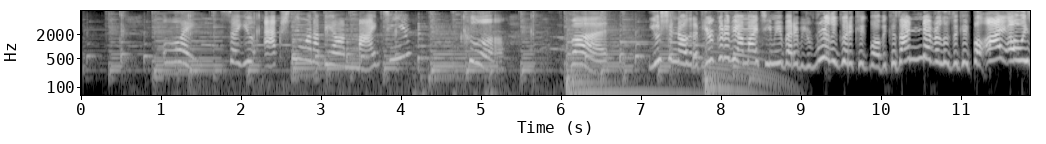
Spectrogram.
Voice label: Animation Gaming, Women

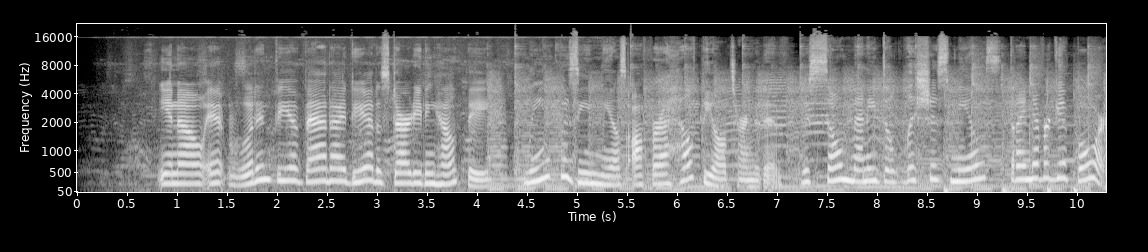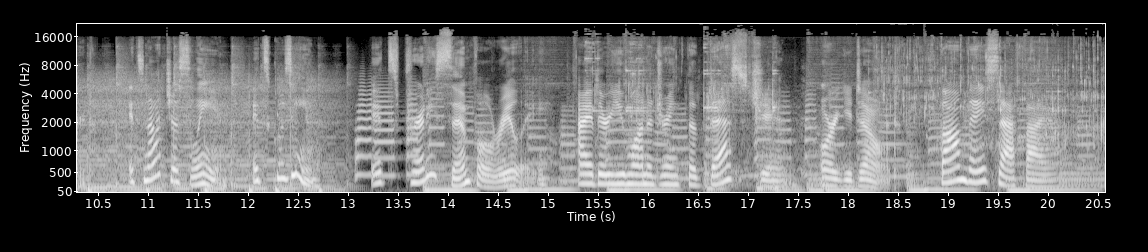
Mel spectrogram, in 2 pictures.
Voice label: Women Commercial

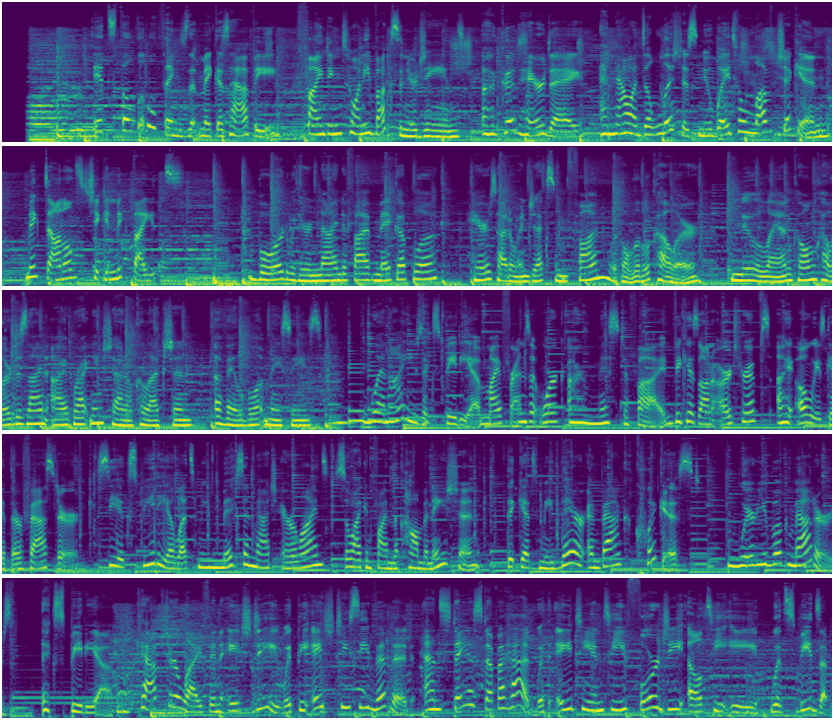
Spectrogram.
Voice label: Women Commercial

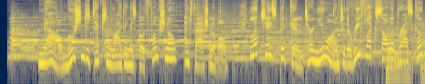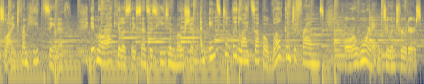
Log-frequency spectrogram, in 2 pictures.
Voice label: Women Commercial

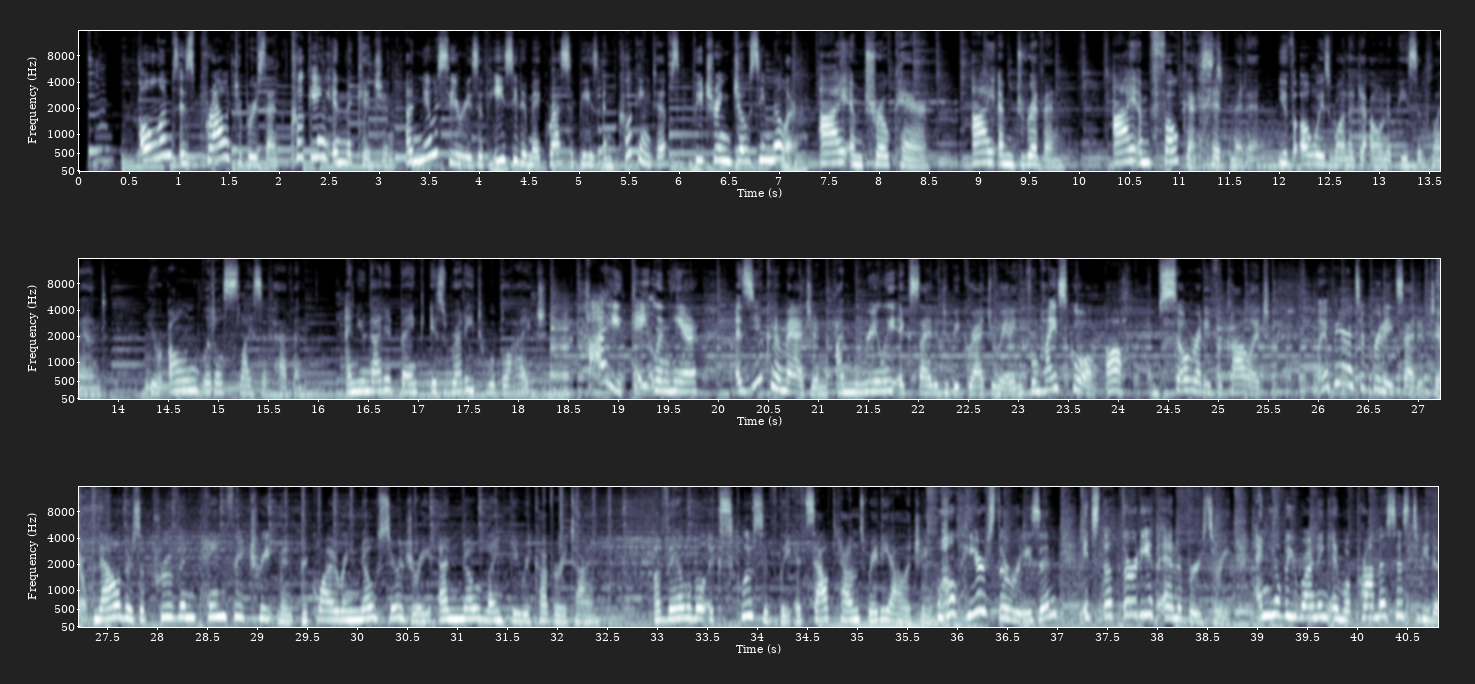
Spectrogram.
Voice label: Women Commercial

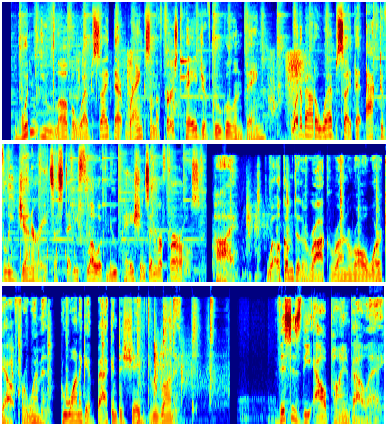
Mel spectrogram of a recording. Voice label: Men Narration

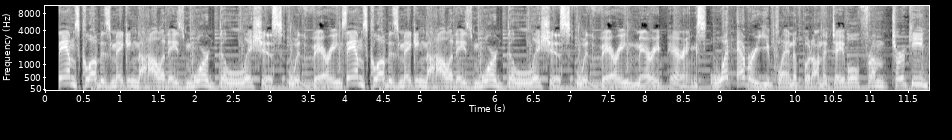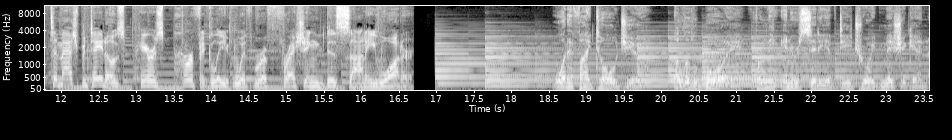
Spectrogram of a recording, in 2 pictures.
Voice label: Commercial, Men

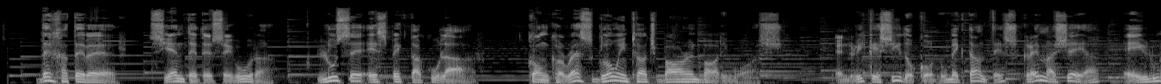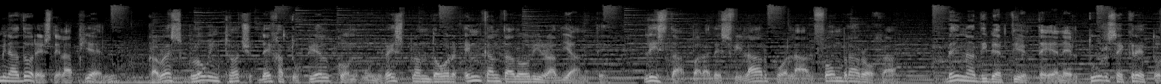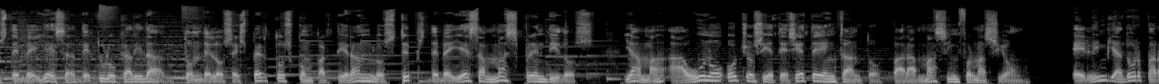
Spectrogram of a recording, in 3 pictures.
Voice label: Spanish

